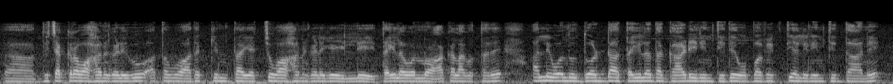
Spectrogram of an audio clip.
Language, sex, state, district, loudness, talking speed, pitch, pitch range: Kannada, male, Karnataka, Chamarajanagar, -21 LUFS, 120 wpm, 145 Hz, 145-155 Hz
